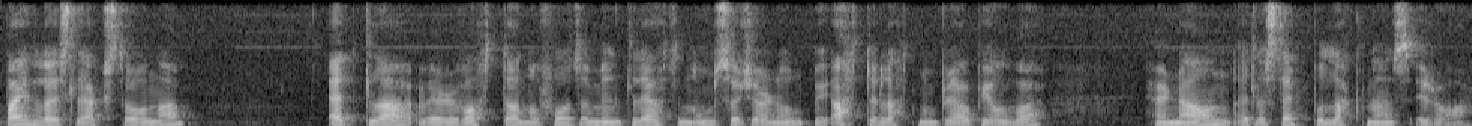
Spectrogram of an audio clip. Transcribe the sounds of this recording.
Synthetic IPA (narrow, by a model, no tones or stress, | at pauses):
pajnlajslaːkst̪ɔːwna | ʔɛt̪laʋɛːɹɪvɔht̪anɔ̰fɔːwt̪əmɪnt̪laːt̪ɪnʊ̰msœt͡ʃaɹɪnʊnʊjʔaht̪ɪɾlaht̪ɪnʊmbɾaːwpjawlva | hɛɳawnɛ̰t̪last̪ɛŋ̥k̚pʊlːaknansɛ̰ɾɔ̰ː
